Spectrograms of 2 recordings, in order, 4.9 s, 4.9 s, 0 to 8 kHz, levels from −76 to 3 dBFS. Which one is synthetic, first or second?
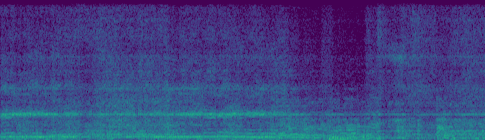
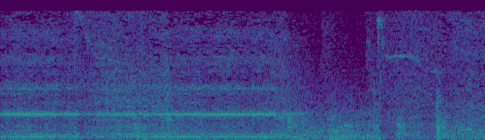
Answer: first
